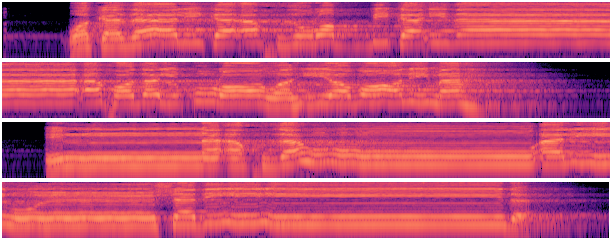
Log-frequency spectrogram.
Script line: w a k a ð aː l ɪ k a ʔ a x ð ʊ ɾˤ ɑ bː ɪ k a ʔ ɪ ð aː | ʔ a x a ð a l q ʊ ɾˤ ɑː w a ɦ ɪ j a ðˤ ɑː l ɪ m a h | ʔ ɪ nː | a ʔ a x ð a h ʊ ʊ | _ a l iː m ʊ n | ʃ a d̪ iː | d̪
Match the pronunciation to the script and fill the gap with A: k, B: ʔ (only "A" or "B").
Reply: B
